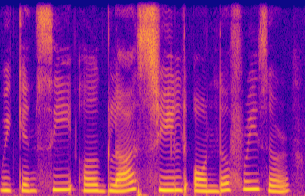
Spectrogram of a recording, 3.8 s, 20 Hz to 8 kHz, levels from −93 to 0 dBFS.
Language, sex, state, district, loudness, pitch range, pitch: English, female, Assam, Kamrup Metropolitan, -13 LUFS, 240-280 Hz, 255 Hz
